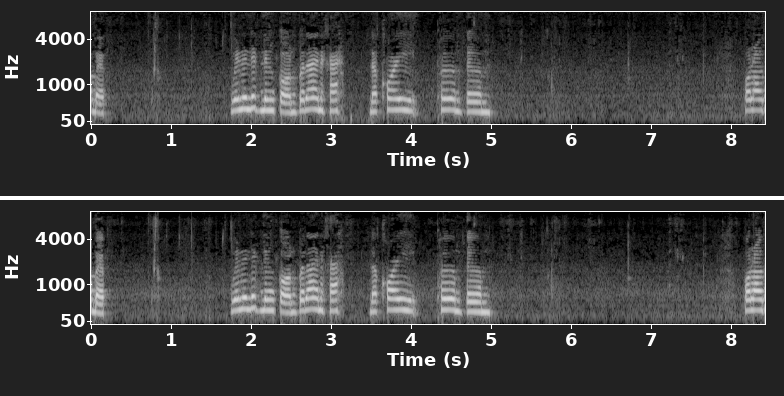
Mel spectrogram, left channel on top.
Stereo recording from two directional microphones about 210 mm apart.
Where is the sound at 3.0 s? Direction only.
30° left (ahead or behind).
